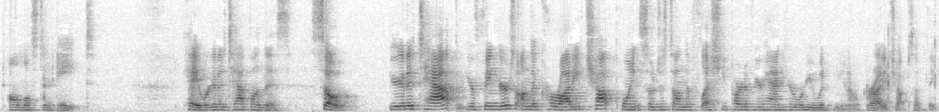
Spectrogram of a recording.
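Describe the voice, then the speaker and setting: A woman's voice: medium pitch, distant mic. Woman guiding a tapping session. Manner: chatty, lists emotions in soft murmurs while tapping. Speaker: tapping instructor. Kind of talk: guided self-help demonstration.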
